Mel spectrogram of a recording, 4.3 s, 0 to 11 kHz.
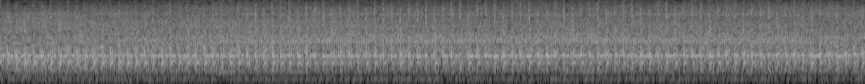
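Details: Citroen C5 1.6 VTi at steady idle, a fast, light, even tick roughly three per second; valvetrain-type tick suspected, cause unconfirmed.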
